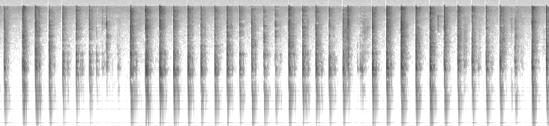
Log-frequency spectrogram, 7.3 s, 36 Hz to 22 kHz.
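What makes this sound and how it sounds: Fingertips and short nails from both hands tap and scratch the ridged sides of a clear, empty, hollow PET water bottle with a blue cap, standing upright on white foam. About 39 quick, dry, hollow taps with a mid-range tone around 660 Hz fall in an uneven rhythm, with a brief pause near the start. Each tap dies away almost instantly.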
